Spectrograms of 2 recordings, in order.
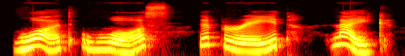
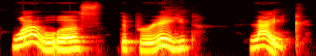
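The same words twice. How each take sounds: First: Very slow, stretched repetition; a drawn-out classroom model question; slow repeat. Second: Slow, clear question for the class; a teacher's clear model question. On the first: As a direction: say it slowly for learners to copy. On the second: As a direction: read it out slowly and clearly. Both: Shown as a demonstration. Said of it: "Let's practice the pronunciation".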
